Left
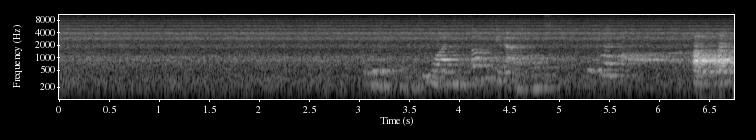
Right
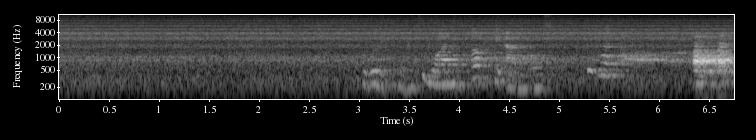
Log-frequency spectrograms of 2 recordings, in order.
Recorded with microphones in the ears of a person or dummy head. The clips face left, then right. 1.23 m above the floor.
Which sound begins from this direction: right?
A woman speaking, at 3.0 s.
